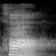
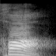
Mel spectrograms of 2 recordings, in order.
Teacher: এক আলিফ টান হবে, খ, মোটা আওয়াজে খ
